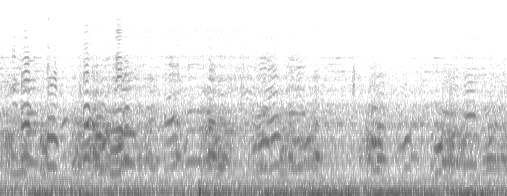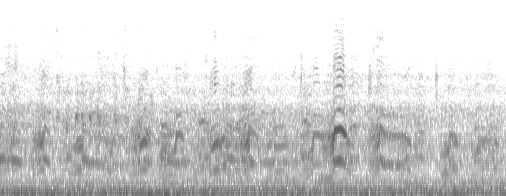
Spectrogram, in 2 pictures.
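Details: A frightened flock of more than a hundred swans in a small park gives dense, overlapping nasal honks that run without pause through the whole stretch, over a steady low rumble.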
